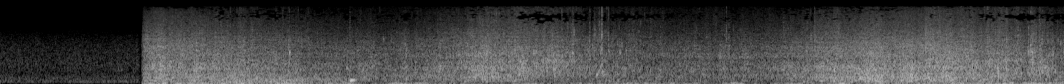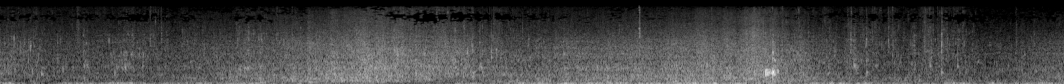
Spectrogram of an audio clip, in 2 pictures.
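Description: Sea surf breaking and washing over shoreline rocks close by, surging every few seconds, as a metal mug is rinsed in the foam. Near the end the mug knocks sharply against the rock and rings briefly.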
